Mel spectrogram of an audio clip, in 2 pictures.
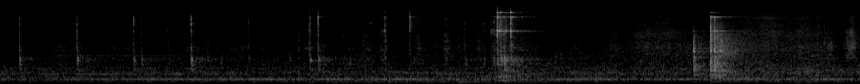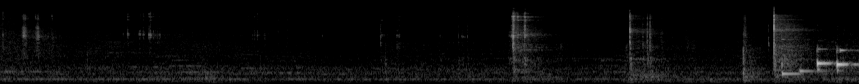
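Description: Metal clicks and clinks of steel riveter tooling being handled: punch and die inserts taken out of and fitted into the nose of an XPress 800 push-pull riveter's C-frame head. There are scattered light ticks, a few sharper knocks, and a burst of ringing metallic clinks near the end, over a faint steady hum.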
